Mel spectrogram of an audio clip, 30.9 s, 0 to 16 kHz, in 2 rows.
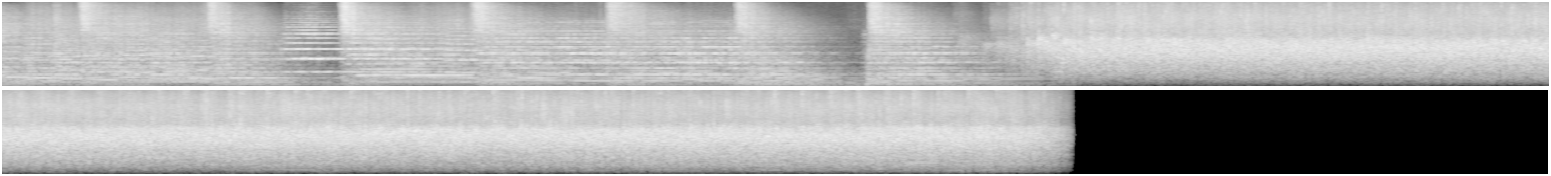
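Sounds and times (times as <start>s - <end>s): wind band playing march chords: 0.0s - 10.8s
audience applauding: 9.8s - 26.2s.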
